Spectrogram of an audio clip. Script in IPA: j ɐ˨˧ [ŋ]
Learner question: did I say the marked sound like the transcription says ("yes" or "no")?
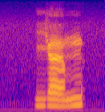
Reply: no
